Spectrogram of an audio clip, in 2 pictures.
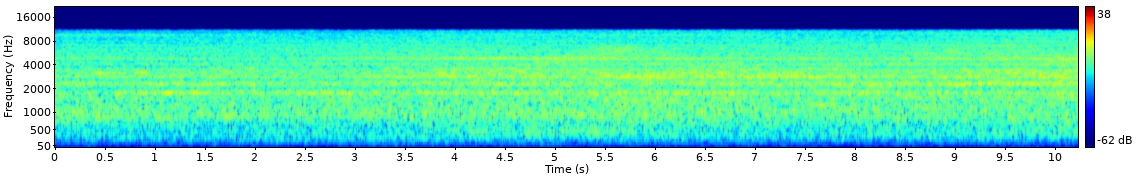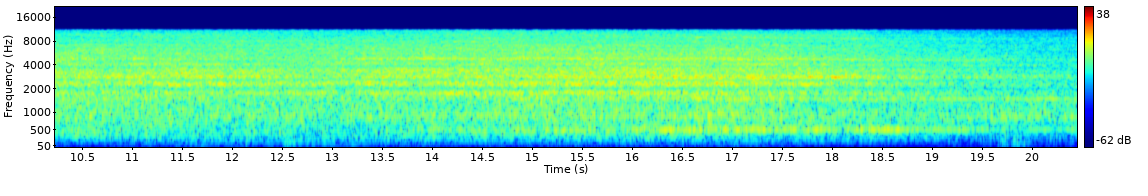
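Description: Virgin class 390 Pendolino electric train running past on the near track: a continuous rush of wheels on rail with several steady high-pitched tones. A steadier mid tone swells in the second half, loudest about three quarters of the way through, as a second Pendolino comes in.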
